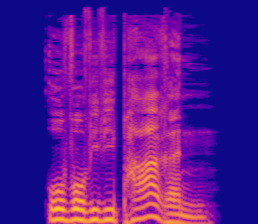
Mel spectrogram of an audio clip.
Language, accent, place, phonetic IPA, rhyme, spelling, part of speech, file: German, Germany, Berlin, [ˌovoviviˈpaːʁən], -aːʁən, ovoviviparen, adjective, De-ovoviviparen.ogg
- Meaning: inflection of ovovivipar: 1. strong genitive masculine/neuter singular 2. weak/mixed genitive/dative all-gender singular 3. strong/weak/mixed accusative masculine singular 4. strong dative plural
